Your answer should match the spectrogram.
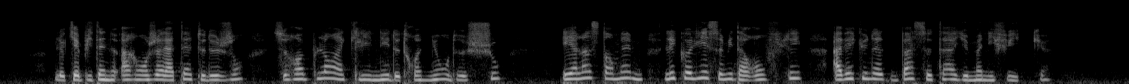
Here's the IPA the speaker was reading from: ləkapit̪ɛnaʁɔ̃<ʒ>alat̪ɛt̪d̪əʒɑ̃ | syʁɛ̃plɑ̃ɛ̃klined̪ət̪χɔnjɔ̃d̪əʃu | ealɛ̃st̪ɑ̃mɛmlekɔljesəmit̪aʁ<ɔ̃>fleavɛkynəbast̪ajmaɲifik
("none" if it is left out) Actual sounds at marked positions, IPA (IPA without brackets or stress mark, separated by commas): ʒ, ɔ̃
